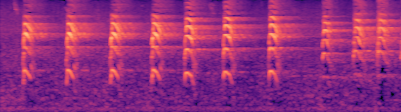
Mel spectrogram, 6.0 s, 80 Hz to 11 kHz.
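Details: A Southern lapwing (Vanellus chilensis) at its nest in the Botanical Garden, São Paulo, Brazil, August 2021, gives about ten loud, strident, ringing notes, roughly one every half second, each sharply rising then falling, over a faint hiss.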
